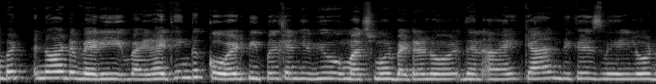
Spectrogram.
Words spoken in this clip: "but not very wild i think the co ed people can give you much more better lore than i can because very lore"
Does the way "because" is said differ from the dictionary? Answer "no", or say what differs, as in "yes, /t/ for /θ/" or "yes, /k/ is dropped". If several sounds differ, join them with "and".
no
